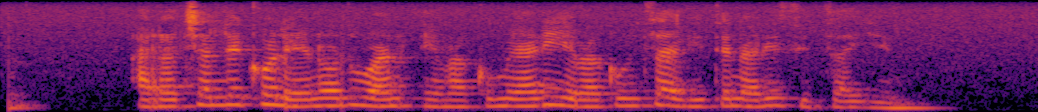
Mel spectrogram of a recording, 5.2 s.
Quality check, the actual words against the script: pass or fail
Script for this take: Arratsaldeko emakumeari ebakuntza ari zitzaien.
fail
